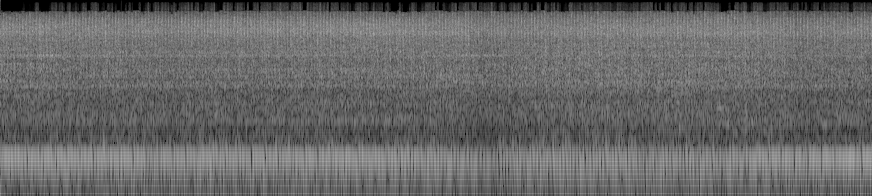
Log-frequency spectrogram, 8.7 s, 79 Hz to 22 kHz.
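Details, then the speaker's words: 1981 Alfa Romeo Spider Veloce, first run in about 8 years, exhaust section missing, temperature gauge mid-scale: smooth, even idle around 900–1000 rpm with a steady hum and no knocks or misses; normal idle. "so just idling about a thousand maybe 900 rpm right now"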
